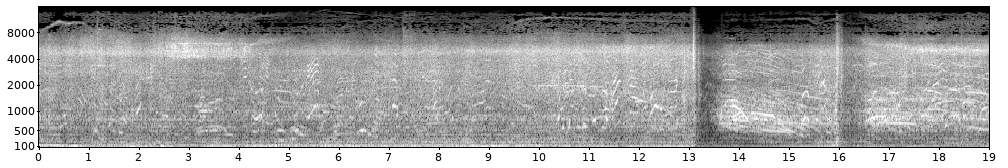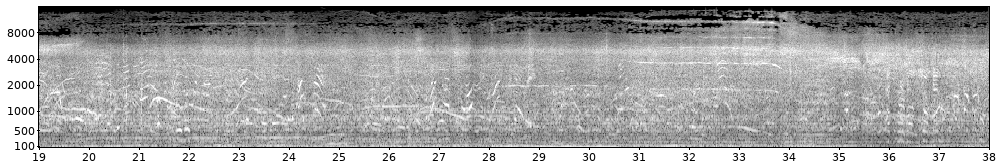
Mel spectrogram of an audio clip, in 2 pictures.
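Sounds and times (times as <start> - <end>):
bus engines rumbling: 0.0 - 38.0
crowd shouting: 0.0 - 38.0.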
